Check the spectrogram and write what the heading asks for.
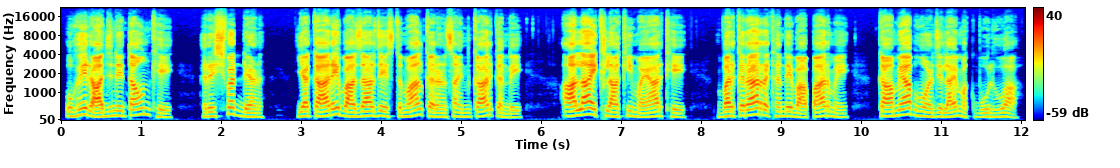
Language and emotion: Sindhi, neutral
